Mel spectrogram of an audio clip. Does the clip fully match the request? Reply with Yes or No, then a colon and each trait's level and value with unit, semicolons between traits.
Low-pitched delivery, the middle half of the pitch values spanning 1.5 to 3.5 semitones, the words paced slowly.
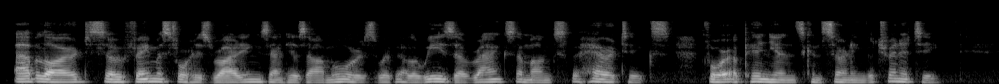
Yes: low, 110 Hz; average, 3.1 semitones; slow, 120 wpm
